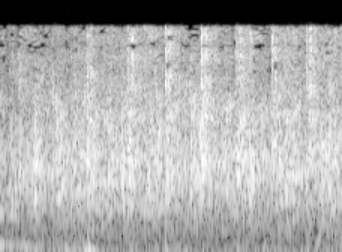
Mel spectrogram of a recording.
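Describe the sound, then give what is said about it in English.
A church audience claps for Jesus together in a steady, dense wash of applause that holds at an even level for a few seconds, with no voices standing out above it. “So let's clap for Jesus”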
